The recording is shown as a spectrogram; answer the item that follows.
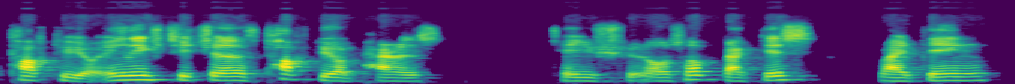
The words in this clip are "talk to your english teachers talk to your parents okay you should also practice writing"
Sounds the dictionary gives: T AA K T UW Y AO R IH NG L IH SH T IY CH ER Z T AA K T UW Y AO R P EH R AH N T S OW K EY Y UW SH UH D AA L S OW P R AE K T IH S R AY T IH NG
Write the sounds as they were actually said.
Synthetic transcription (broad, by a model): T AA K T UW Y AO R IH NG L IH SH T IY CH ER T AA K T UW Y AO P EH R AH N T S K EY Y UW SH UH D AA L S OW P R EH K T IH S R AY T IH NG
